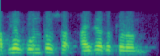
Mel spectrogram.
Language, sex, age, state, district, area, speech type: Marathi, male, 60+, Maharashtra, Akola, urban, conversation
